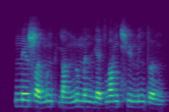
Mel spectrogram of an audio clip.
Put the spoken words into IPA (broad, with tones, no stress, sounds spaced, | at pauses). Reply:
n̪ e˦ ɪ̯ ʂ ɑ˨˦ ʊ̯ m ʊ˥˨ ŋ pʰ j ɑ˨˦ ŋ n̪ u˥˨ m ə˥˨ n n̪ j ɛ˨˩ t̪ w ɑ˦ ŋ t͡ɕʰ y˥˨ m i˥˨ ŋ t̪ ɤ˨˩ ŋ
